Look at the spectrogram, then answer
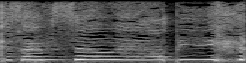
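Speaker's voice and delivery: tearful joyful crying, very high, slow and drawn-out. Retelling a video of a woman asked why she is crying, imitating crying from happiness. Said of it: ""Why are you crying?"".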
